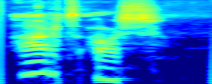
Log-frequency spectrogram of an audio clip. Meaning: Earth axis
- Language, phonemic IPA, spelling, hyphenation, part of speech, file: Dutch, /ˈaːrt.ɑs/, aardas, aard‧as, noun, Nl-aardas.ogg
